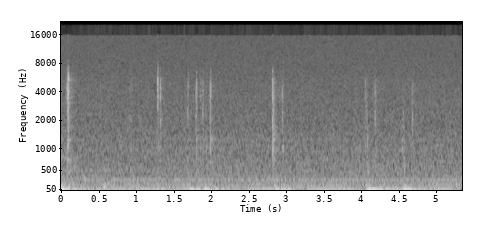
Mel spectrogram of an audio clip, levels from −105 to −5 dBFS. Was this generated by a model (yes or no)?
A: no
